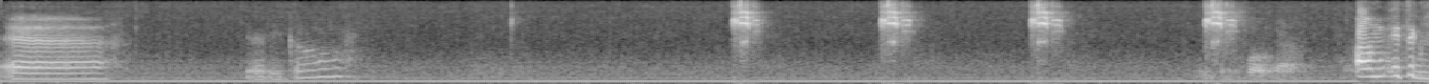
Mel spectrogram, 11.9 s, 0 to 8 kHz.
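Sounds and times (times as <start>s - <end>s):
speech: 0.0s - 1.0s, 2.1s - 3.1s, 10.0s - 11.8s
constant low hum: 0.0s - 11.8s
faint chirp: 6.1s - 6.5s, 7.3s - 7.7s, 8.6s - 9.0s, 10.0s - 10.4s
zebra finch short high buzzy calls: 6.1s - 6.5s, 7.3s - 7.8s, 8.6s - 9.0s, 10.0s - 10.5s
zebra finch song: 6.1s - 6.5s, 7.3s - 7.7s, 8.6s - 9.0s, 10.0s - 10.4s.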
